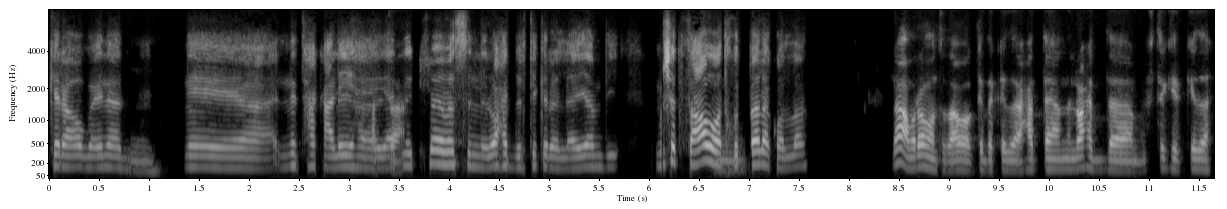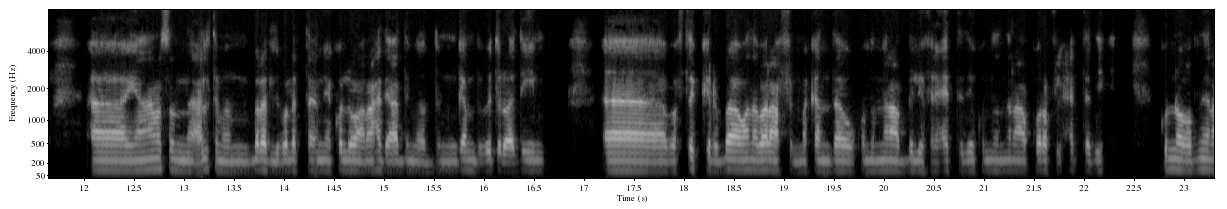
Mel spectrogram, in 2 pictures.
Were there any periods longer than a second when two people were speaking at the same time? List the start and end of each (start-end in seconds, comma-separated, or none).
none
